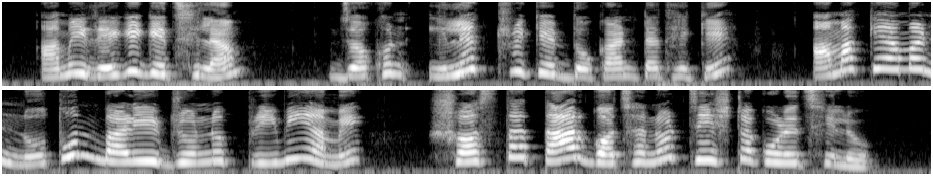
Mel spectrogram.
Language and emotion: Bengali, angry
